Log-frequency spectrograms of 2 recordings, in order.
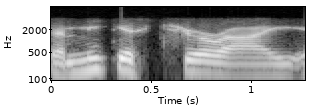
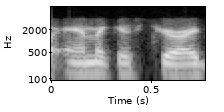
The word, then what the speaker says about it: amicus curiae: It's amicus curiae is, or amicus curiae, depending on how you want to pronounce it.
